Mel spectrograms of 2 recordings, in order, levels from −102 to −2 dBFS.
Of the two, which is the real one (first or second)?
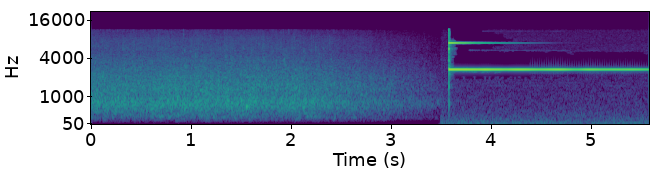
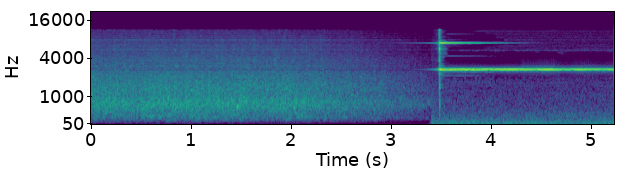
first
